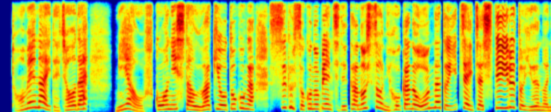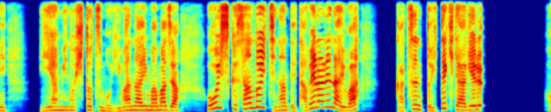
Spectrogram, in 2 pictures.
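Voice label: Chinese exchange student, Japanese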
